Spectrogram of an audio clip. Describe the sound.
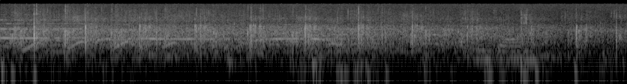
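An audience applauding steadily to welcome a speaker to the stage, a dense wash of clapping hands with a few scattered voices mixed in, sustained at an even level for several seconds.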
